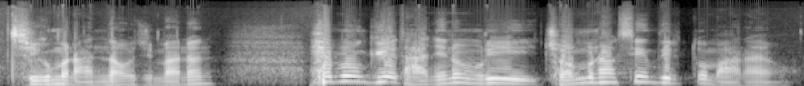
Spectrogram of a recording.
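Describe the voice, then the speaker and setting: Korean pastor telling a story from the pulpit. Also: male voice, medium pitch, big pitch swings, fast, a bit bright, slight background noise. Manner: conversational storytelling, acts out quoted phone calls. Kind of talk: sermon with personal anecdotes.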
